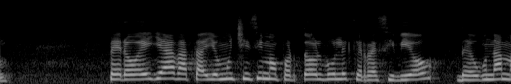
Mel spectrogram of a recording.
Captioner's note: speaking Spanish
